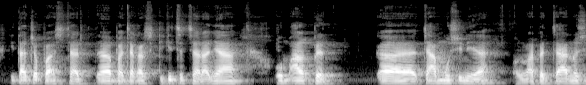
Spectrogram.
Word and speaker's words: Camus: Bacanya Albert Camus guys ya.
